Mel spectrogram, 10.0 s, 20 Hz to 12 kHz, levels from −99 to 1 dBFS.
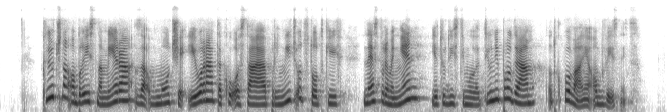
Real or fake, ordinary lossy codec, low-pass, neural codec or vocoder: fake; Opus, 24 kbps; 7.2 kHz; codec, 16 kHz, 4.8 kbps, FACodec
